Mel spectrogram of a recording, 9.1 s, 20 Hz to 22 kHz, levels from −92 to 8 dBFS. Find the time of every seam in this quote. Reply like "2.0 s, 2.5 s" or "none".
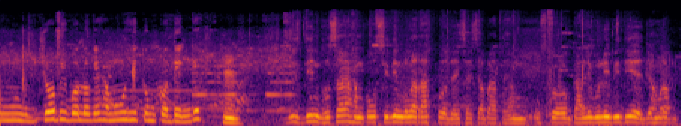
3.8 s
